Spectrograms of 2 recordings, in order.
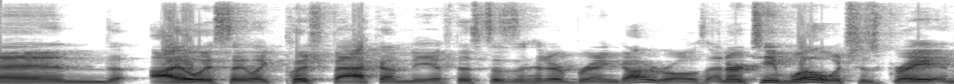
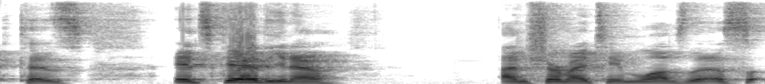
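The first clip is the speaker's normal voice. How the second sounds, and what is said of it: Sarcastic tone. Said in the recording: “saying this sarcastically”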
